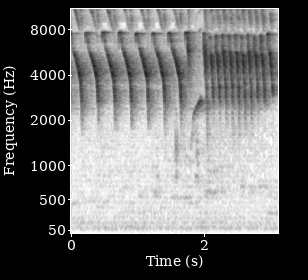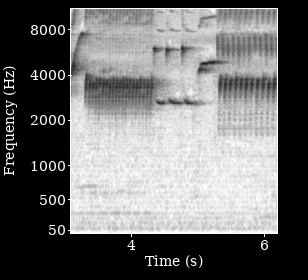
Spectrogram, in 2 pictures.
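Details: Canary song meant for training birds that seldom sing: fast repeated downward-swept notes give way to buzzy rapid trills, then steady high whistled tones and short chirps, bright and continuous, over a faint low background hum.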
